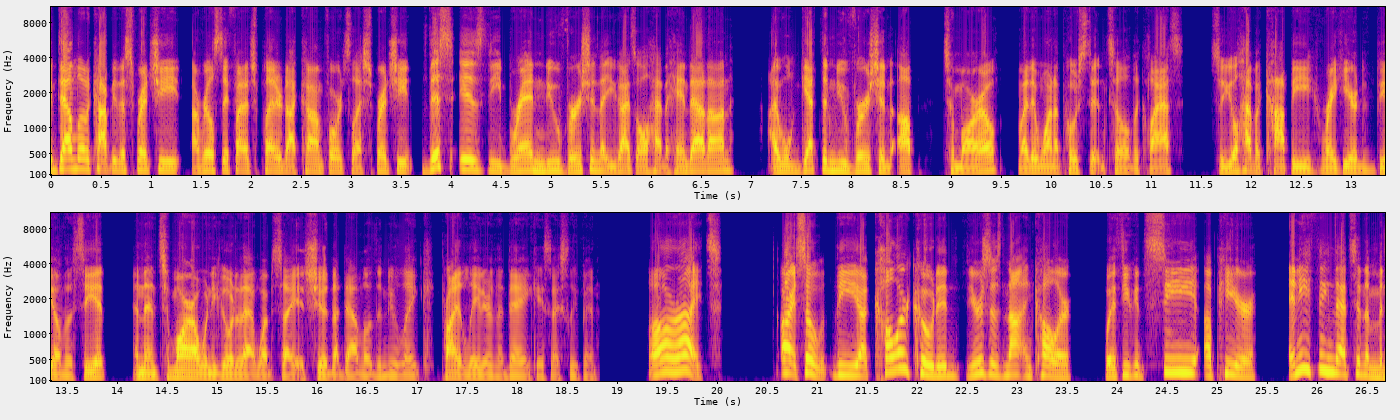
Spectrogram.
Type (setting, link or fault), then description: setting, live audience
